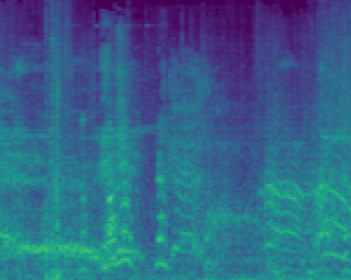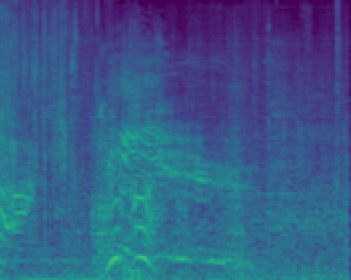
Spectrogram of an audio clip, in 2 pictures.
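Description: A monster snarls and shrieks close by.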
